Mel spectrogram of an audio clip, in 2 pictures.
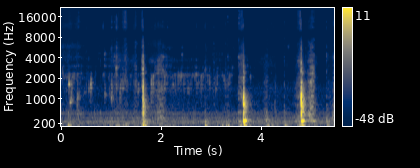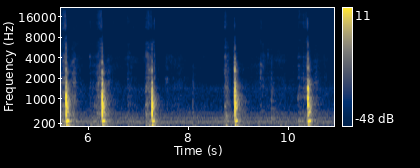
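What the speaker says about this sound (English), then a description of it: "let's get slicing" Knife chopping on a cutting board while preparing ingredients for a crockpot beef stew, about a dozen sharp, distinct chops at an uneven rhythm, close and fairly loud against a quiet kitchen background.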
